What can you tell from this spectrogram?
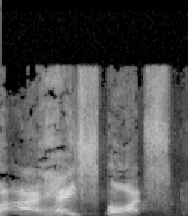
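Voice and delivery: drawn-out, dragging "I hate sports"; hammed-up exhausted parent; mock weary complaint. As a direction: let it sag out slowly, fed up.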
